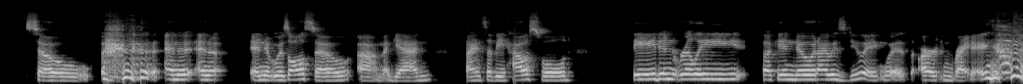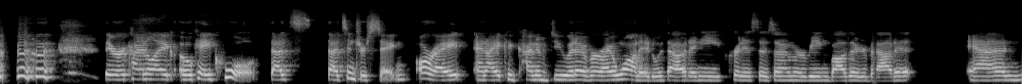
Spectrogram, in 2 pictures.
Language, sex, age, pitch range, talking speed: English, female, 20-39, 190-245 Hz, 165 wpm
